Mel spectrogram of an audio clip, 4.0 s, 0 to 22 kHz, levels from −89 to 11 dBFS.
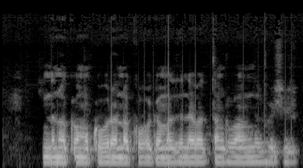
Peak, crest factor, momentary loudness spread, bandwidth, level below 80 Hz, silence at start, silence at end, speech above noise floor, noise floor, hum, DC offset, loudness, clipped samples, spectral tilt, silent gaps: -4 dBFS; 18 dB; 7 LU; 16 kHz; -48 dBFS; 0.55 s; 0.1 s; 36 dB; -57 dBFS; none; under 0.1%; -22 LUFS; under 0.1%; -8.5 dB/octave; none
